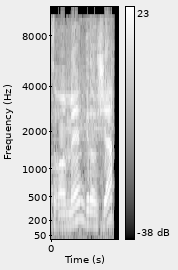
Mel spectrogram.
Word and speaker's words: Romain Grosjean: Ah, el nuevo piloto de la Renault es el piloto francés Romain Grosjean, que va en vez de Piquet Jr., que no le rindió ahí a la escudería francesa.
